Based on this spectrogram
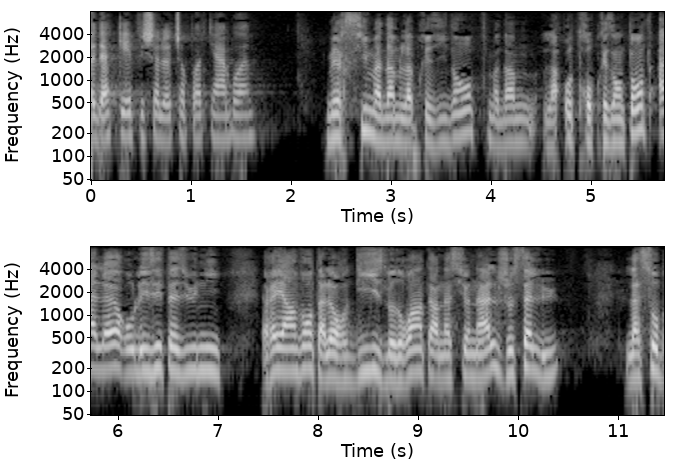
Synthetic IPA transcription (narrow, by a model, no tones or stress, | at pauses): d̪ɛkːeːpviʃɛløːt͡ʃɔport̪jaːboːl | mɛʁsimad̪amlapχezid̪ɑ̃t̪mad̪amlaʔot̪χəpχezɑ̃t̪ɑ̃t̪alœʁulezet̪azyni | ʁeɛ̃vɑ̃t̪alœʁɡʲizləd̪ʁwaɛ̃t̪ɛʁnasjɔnalʒəsaly | lasob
